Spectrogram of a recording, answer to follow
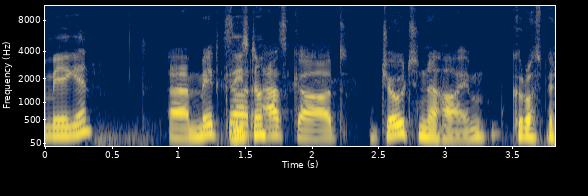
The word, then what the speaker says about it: Jotunheim: I thought Jotunheim was a Y, but it's got a J here. No, yeah, it's like Jotunheim. Yeah, so I'm assuming it's like German, where you pronounce your J's as Y's.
